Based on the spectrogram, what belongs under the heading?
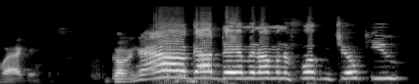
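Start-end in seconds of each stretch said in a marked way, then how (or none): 1.4-4.0 mock very high, shrill, loud enraged yelling. Act out the man riding next to the bus, shaking his fist, as a furious Jim Cornette impression. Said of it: "Jim Cornette is riding next to the bus, shaking his fist out the window".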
